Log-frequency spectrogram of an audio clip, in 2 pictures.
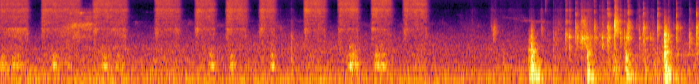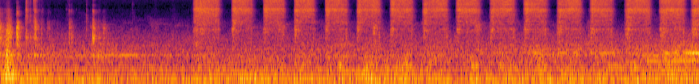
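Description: Aerosol spray can of primer hissing in quick short spurts, a few a second. Midway the spraying stops for several seconds, with a short run of sharp rattling clicks, the loudest sounds here, before the spurts start again.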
